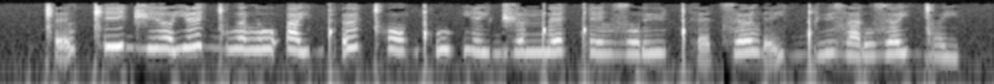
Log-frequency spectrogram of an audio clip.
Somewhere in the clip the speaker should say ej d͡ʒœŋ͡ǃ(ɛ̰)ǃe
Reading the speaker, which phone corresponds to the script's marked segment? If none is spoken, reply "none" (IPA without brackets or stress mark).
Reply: ɛ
